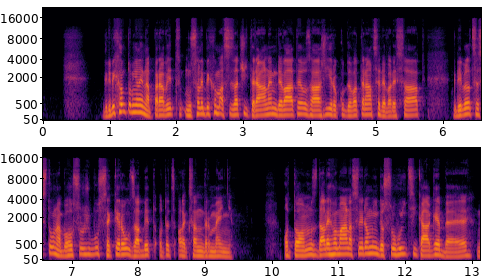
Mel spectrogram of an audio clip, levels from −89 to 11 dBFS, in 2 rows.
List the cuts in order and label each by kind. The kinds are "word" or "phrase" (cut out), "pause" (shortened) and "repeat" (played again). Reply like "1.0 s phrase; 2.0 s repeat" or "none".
none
